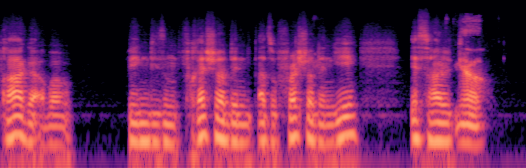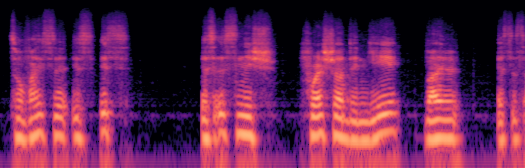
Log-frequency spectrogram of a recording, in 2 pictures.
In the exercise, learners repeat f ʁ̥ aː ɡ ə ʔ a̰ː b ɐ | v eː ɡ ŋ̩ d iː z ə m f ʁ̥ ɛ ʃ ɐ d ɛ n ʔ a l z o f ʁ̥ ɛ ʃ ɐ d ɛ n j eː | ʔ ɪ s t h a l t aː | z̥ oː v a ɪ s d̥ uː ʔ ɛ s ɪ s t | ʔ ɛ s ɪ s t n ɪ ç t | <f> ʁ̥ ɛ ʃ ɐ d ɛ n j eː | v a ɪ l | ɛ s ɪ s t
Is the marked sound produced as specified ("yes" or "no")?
yes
